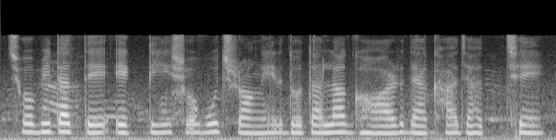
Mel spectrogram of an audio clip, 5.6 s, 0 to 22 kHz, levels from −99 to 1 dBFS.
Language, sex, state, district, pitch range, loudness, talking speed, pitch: Bengali, female, West Bengal, Cooch Behar, 210-230 Hz, -17 LUFS, 85 wpm, 220 Hz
